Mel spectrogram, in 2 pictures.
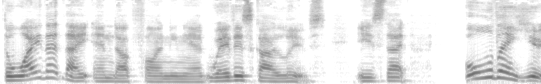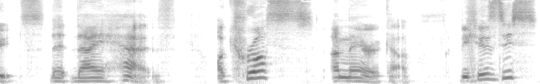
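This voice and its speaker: A man's voice: mid-range voice, a little mellow, no room sound, clean studio sound. A man giving a casual spoken comic book review, rambling and restarting often.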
